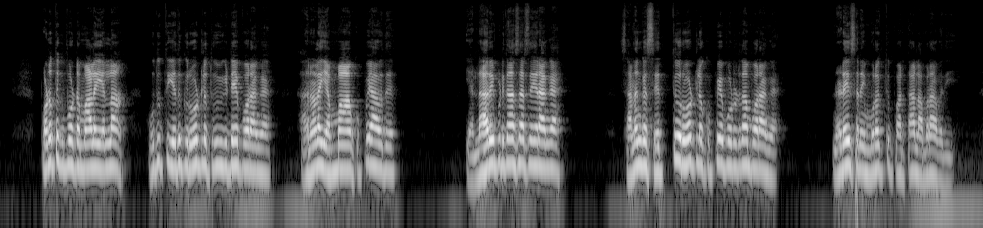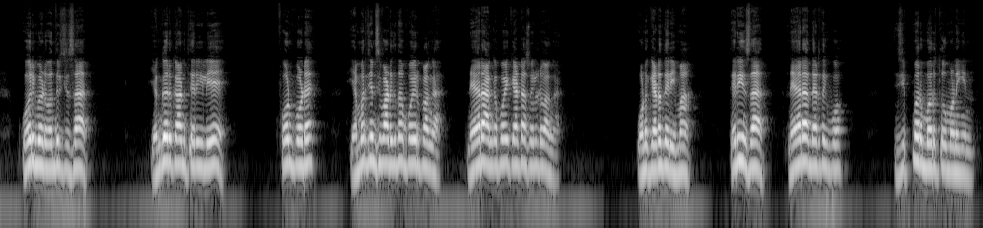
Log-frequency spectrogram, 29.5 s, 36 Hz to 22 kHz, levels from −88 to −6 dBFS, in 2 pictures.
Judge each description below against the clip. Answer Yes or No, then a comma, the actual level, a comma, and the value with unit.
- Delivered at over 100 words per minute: Yes, average, 110 wpm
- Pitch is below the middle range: No, medium, 185 Hz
